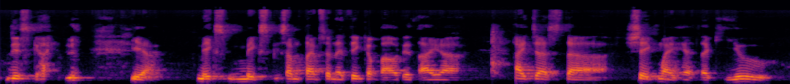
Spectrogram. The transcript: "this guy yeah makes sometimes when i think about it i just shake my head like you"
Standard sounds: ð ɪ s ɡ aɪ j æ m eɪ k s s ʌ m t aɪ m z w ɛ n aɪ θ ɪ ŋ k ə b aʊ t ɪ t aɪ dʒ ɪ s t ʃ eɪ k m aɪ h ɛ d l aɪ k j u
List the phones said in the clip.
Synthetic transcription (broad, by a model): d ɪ s ɡ aɪ j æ m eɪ k s s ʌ m t aɪ m s w ɛ n aɪ t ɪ ŋ k ə b aʊ t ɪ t aɪ dʒ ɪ s t ʃ eɪ k m aɪ h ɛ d l aɪ k j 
